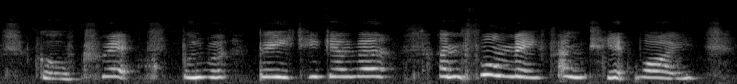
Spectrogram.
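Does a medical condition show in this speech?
Yes: cerebral palsy; not quadriplegic.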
